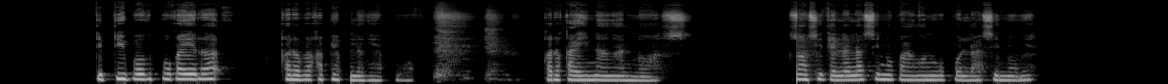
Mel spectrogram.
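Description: At 3.51 s, the speech breaks with a brief glitch. This is damaged data in a compressed stream. Bytes in the encoded file are wrong at that point. The decoder cannot read the affected frame properly. It loses sync and hunts for the next valid frame header. The same fault returns at 7.97 s. Each event is a single short glitch, cutting across the speech for a moment before normal decoding resumes.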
